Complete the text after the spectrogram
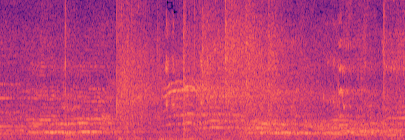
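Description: A volleyball is struck hard.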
